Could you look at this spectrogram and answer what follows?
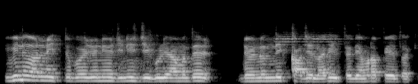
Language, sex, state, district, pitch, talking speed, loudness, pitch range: Bengali, male, West Bengal, Malda, 155 Hz, 200 wpm, -16 LUFS, 145-165 Hz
